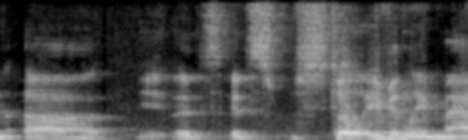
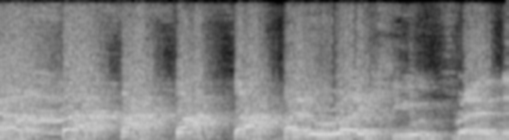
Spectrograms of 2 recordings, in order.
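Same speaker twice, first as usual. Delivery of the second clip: hearty belly-laughing speech, loud, slow, very drawn-out; 11 semitones higher, 5 dB louder than usual. Retelling a guy who laughed after being kissed on both cheeks: retelling a giant belly laugh. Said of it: "he just giant belly laugh".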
